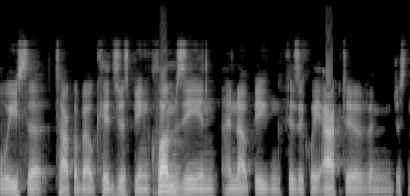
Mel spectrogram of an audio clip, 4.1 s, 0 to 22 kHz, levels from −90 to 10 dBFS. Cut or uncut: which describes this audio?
uncut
